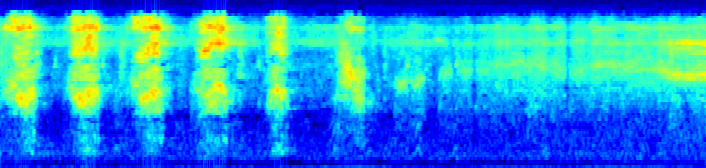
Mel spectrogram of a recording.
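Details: Little egret chick at a second nest crying to its parents for food: harsh, raspy bursts repeated about twice a second for two seconds, then softer, fainter rasps trailing off.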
